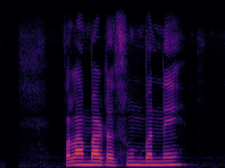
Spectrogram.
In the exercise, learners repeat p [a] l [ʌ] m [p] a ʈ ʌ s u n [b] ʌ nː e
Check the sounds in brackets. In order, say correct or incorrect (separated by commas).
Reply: incorrect, incorrect, incorrect, correct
